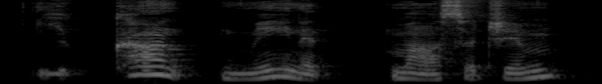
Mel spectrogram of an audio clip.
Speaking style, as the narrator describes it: he faltered

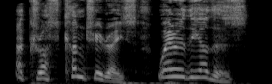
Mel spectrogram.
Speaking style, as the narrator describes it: Here was true energy, and I exclaimed

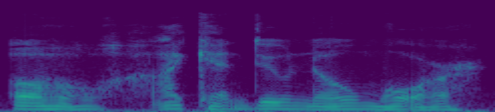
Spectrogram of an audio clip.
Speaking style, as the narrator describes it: he murmured

